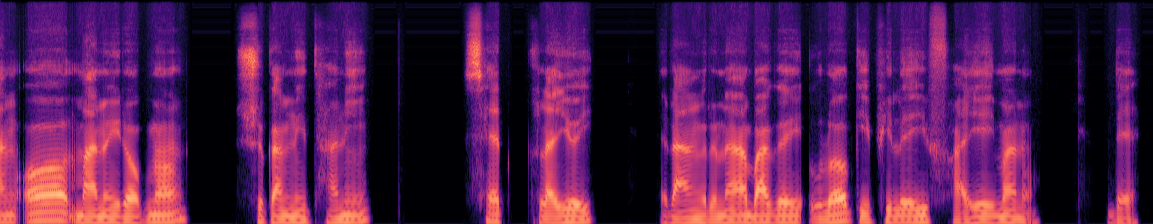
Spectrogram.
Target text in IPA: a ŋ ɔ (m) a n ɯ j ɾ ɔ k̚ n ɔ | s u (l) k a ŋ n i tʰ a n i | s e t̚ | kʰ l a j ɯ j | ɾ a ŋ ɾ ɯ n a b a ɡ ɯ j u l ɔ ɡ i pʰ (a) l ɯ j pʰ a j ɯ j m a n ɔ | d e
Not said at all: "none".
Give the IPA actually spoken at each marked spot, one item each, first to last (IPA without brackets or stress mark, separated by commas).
m, none, i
